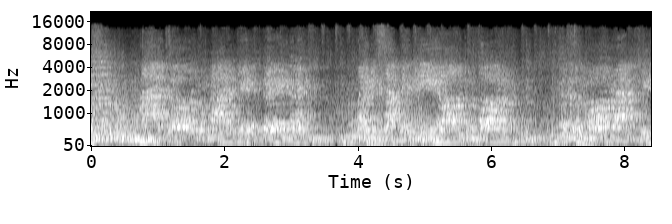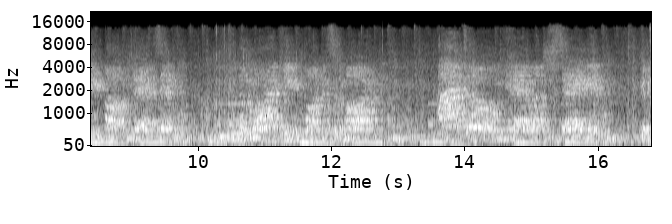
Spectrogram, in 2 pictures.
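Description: Mixed show choir of male and female voices singing together over instrumental backing with a steady bass line.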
